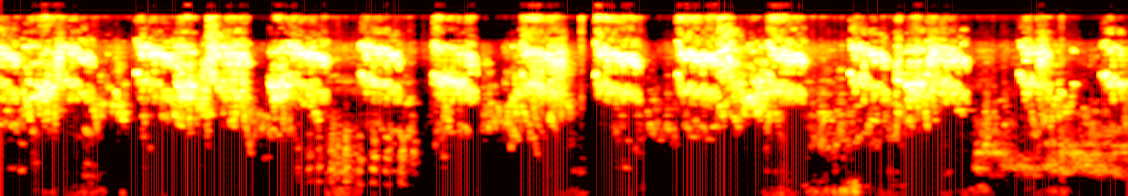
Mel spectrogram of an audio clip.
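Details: A group of colourful pet budgies chatters in repeated scratchy bursts, near fifty per minute, each a tangle of high squeaky chirps, with occasional soft low bumps.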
